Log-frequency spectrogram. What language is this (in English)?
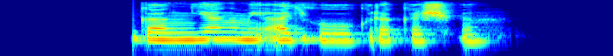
Cajatambo North Lima Quechua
